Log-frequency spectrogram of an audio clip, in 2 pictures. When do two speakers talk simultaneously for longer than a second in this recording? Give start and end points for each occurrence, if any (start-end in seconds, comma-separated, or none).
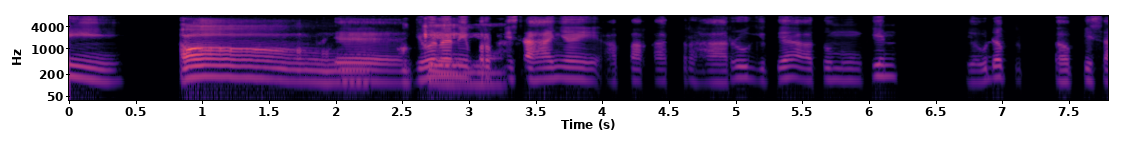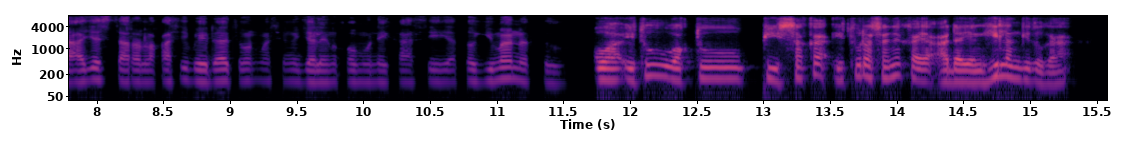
1.8-3.3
